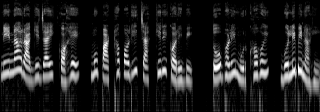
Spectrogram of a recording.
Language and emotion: Odia, neutral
